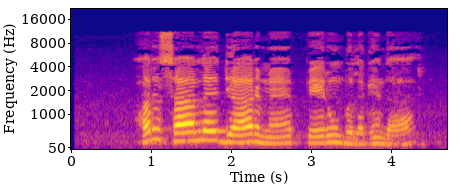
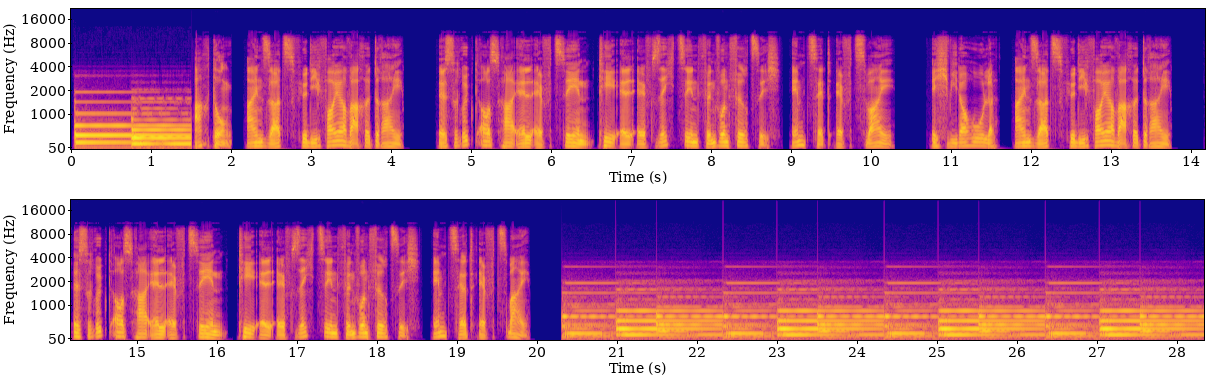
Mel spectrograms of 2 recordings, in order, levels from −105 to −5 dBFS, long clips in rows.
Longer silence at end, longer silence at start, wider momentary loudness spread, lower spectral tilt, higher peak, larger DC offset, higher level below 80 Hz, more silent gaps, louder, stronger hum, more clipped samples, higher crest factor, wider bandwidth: first, 0.45 s vs 0 s; first, 0.85 s vs 0.05 s; first, 17 LU vs 9 LU; about the same, -4.5 dB/octave vs -5.5 dB/octave; about the same, -2 dBFS vs 0 dBFS; neither; second, -62 dBFS vs -46 dBFS; second, none vs 2.02-2.15 s, 4.23-4.55 s, 8.89-8.97 s, 10.29-10.69 s, 13.82-14.15 s, 16.19-16.24 s, 18.59-18.66 s, 19.96-20.30 s; about the same, -17 LUFS vs -19 LUFS; neither; neither; about the same, 16 dB vs 18 dB; about the same, 11.5 kHz vs 10.5 kHz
